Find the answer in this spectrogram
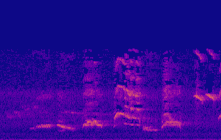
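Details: A common starling sings in a park in fine weather, a varied run of slurred whistles and sharp, high chattering notes changing every half second, over a faint low rumble.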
